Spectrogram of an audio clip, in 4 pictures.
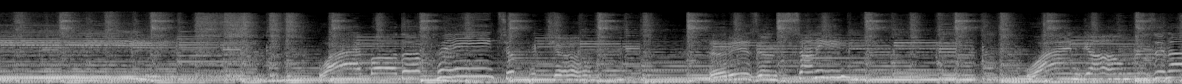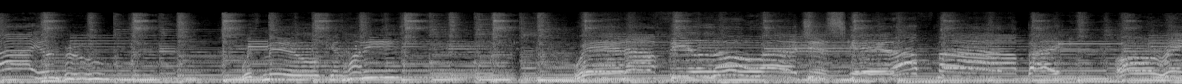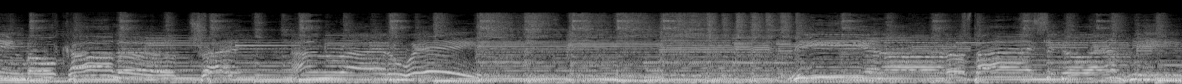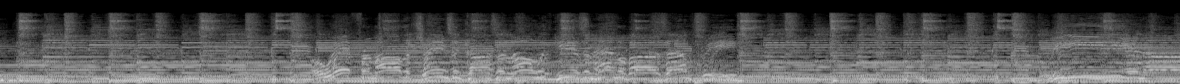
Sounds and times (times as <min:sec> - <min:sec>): Music: 0:00.0 - 0:47.2.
